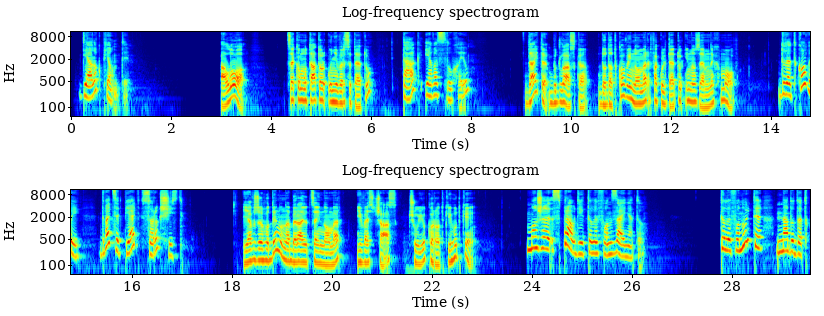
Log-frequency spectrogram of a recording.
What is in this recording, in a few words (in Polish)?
Lekcja Dialog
